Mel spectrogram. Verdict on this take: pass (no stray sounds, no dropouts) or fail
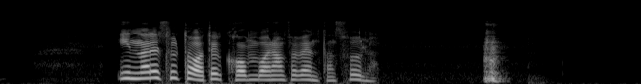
fail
